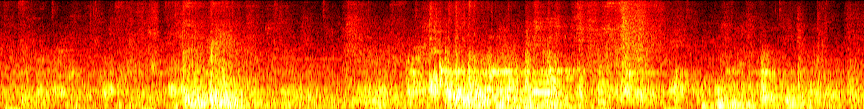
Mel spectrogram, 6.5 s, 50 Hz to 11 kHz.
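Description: A light 6-pound bowling ball thrown down a bowling lane: a thud about a second in as it lands, a stretch of rolling, then a longer loud clatter from about three seconds in as it reaches the pins.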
